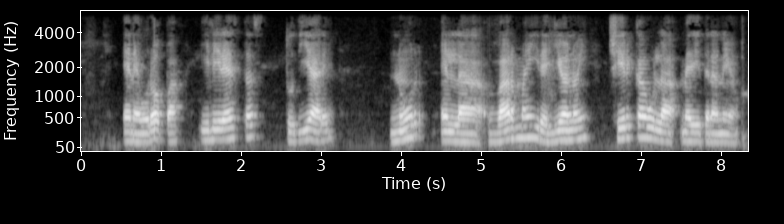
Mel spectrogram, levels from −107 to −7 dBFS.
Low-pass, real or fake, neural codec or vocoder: 5.4 kHz; real; none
